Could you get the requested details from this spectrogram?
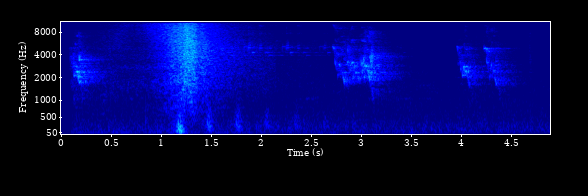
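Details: Pet budgerigars flocking on a Christmas tree set beside their cage on Christmas Day, their first Christmas; a few short, bright descending chirps come before and after a loud rustling burst, and two paired chirps end the clip.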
